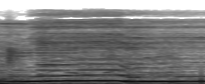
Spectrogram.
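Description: A man's voice singing one long held note that steps down a little in pitch partway through, over strummed acoustic guitar in a live acoustic performance.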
